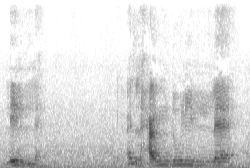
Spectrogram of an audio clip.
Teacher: Baik, dengan kita menekan pada kalimah lam yang kedua, yakni dimasukkan idgham yang pertama lillah kedua. Masukkan lam yang pertama yang kasrah ke dalam lam syaddah yang kedua dengan memberikan penekanan pada syaddah. · gaya bacaan kita di situ adalah menipiskan sebutan lafzul jalal. Baik, dengan kita menekan pada kalimah lam yang kedua, yakni dimasukkan idgham yang pertama lillah kedua.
